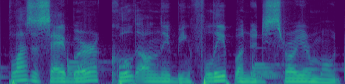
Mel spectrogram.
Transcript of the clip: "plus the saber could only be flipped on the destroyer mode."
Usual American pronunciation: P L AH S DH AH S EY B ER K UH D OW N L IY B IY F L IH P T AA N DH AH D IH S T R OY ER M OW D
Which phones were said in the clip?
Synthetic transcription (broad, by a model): P L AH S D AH S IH B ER K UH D OW N L IY B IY F L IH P AA N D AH D IH S T R OY ER M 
